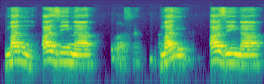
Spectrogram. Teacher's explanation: মিমের উপরে জাবার আছে, জাবারটি হলো হারাকাত, হারাকাতকে টান না দিয়ে তাড়াতাড়ি পড়তে হয়। নুনের উপরে সাকিন আছে, নুন সাকিনের পরে, নুন সাকিনের পরে হরফে হালকির 6টি হরফের মধ্যে একটি এসেছে হামজা, তাই নুন সাকিনকে বিনা গুণনায় জাহির করে তাড়াতাড়ি পড়তে হয়।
